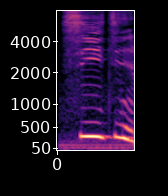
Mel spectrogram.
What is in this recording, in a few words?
"xi1jin4", Chinese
